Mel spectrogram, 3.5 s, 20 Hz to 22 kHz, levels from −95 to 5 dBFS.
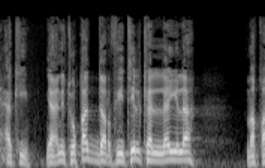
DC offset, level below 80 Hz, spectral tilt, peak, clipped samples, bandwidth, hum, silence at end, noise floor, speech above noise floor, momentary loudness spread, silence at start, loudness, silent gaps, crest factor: under 0.1%; -50 dBFS; -6 dB/octave; -4 dBFS; under 0.1%; 15.5 kHz; none; 0 s; -60 dBFS; 43 dB; 9 LU; 0 s; -18 LUFS; none; 14 dB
